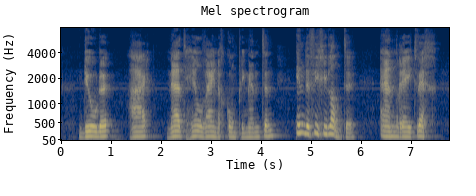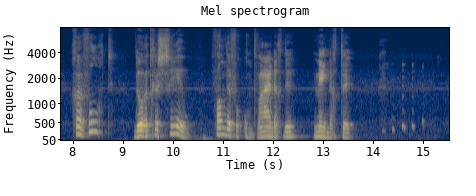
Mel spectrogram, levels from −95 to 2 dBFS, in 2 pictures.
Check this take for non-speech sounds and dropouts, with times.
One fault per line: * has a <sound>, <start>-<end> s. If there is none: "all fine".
* has a laugh, 14.1-15.1 s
